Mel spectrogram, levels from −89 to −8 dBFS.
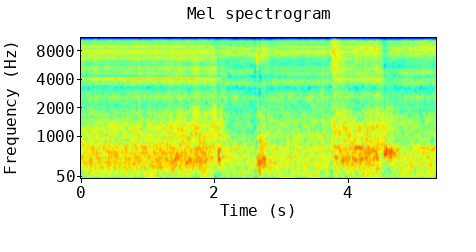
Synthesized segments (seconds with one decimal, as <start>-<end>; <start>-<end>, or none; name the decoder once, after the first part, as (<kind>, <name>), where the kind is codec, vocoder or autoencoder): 2.2-2.9 (codec, SNAC); 4.1-5.3

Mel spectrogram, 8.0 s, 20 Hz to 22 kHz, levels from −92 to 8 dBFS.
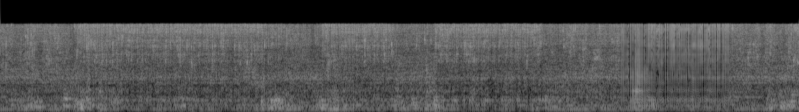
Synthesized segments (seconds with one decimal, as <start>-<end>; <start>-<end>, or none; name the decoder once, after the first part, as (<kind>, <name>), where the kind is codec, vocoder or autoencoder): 6.2-7.3 (vocoder, BigVGAN v2)

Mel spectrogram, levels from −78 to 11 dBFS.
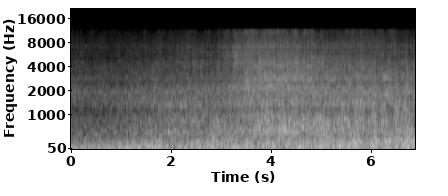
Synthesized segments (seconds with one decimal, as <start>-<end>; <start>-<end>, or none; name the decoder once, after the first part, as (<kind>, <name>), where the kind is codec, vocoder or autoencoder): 0.0-6.9 (codec, HILCodec)

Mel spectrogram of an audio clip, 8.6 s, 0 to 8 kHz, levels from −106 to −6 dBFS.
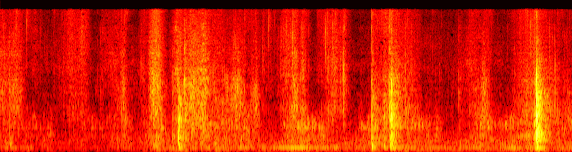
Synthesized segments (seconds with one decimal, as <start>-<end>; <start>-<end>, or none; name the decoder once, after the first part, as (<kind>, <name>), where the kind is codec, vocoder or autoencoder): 7.6-8.2 (codec, DAC)

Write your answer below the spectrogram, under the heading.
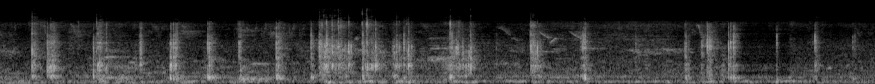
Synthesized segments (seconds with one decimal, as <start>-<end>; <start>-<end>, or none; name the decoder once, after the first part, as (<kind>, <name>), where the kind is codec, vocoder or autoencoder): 7.3-7.9 (codec, SNAC)

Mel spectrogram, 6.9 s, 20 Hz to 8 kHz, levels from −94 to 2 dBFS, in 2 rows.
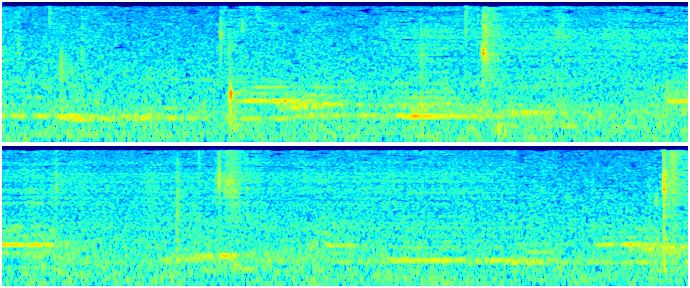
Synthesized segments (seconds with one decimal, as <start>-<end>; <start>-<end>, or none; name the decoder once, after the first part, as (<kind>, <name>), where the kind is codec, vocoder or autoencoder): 1.9-6.0 (autoencoder, DAC-VAE)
